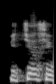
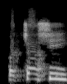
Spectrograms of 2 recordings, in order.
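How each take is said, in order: First: The first vowel is an i sound. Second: The first vowel is an a sound. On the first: The speaker calls it wrong. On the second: The speaker calls it right.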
